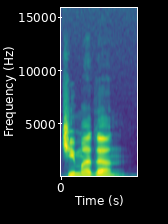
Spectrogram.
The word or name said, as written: chemodan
